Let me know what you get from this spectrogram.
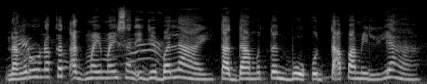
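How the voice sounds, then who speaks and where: A woman's voice: high-pitched, moderate pace, a little hiss or hum, lightly acted. A woman playing a sensible, patient elder daughter who coaxes and placates in a radio comedy-drama. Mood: explaining.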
